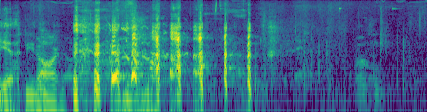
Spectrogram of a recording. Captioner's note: people laughing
